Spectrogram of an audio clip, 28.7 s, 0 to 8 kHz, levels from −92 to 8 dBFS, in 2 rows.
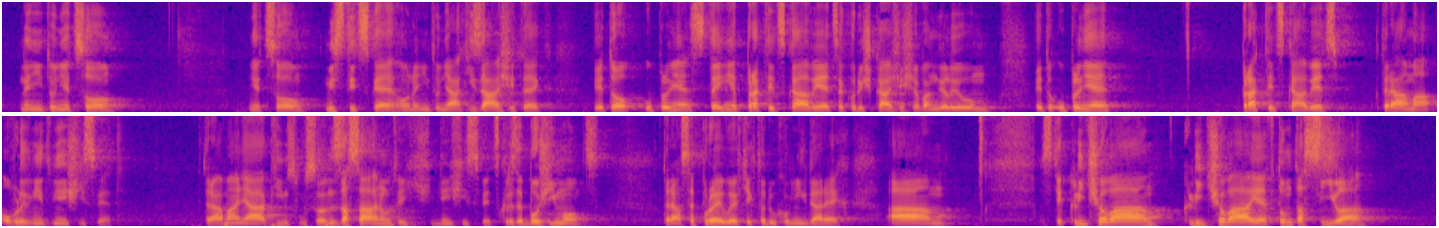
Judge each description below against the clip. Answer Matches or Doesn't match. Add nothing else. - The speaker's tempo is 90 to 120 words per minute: Matches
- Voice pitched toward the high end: Doesn't match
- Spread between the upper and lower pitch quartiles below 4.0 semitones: Doesn't match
